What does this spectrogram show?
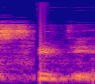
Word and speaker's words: স্মৃতি: রেখে যাও সেটা হলো স্মৃতি স্মৃতিটা রেখে যাও বুঝছো তো আমাদের এই যে ম ফলা এই ম ফলা উচ্চারণ তো হয়ই না শুধু সে তার একটা স্মৃতি রেখে যায় কি রাখে স্মৃতি কারণ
